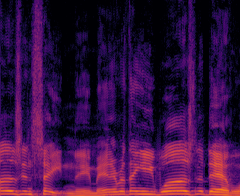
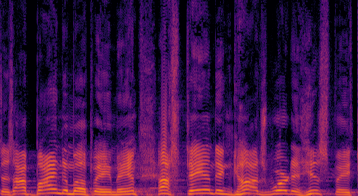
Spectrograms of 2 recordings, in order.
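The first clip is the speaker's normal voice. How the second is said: louder, driving preacher's cadence; full-force preaching; 4 semitones higher, 5 dB louder than usual. Acted. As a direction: preach it hard and build the fire.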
